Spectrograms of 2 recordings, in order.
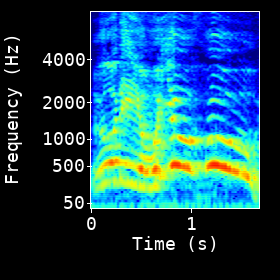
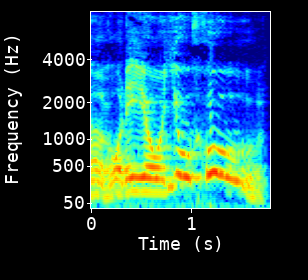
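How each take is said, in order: First: The cheer sounds loud and enthusiastic. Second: The cheer sounds half-hearted and unconvincing.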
